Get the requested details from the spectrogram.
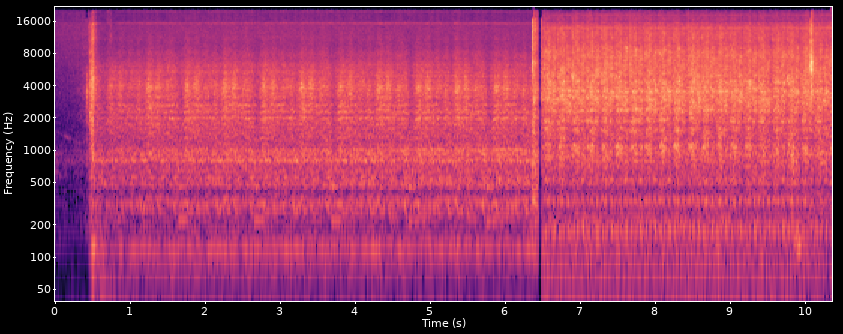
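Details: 1962 Chevy C20 3/4-ton pickup, all original, automatic with factory AC, about sixty years old, started with choke fully on: half a second of cranking, then it catches and settles into a steady, even idle with no stumbles or misses; sounds healthy.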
